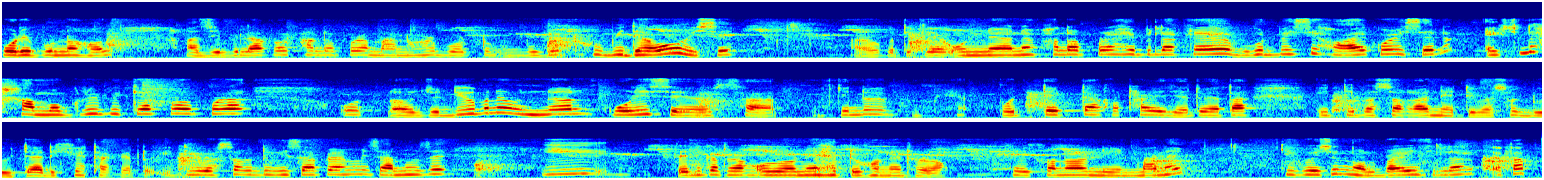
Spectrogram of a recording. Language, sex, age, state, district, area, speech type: Assamese, female, 18-30, Assam, Nalbari, rural, spontaneous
